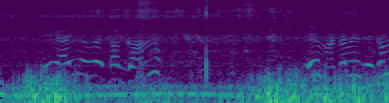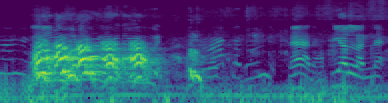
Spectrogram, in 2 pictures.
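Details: Rottweiler playing with a Sri Lankan buffalo outdoors; a loud burst of rapid barks in the middle, with scattered yips before and after, over people talking and laughing throughout.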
